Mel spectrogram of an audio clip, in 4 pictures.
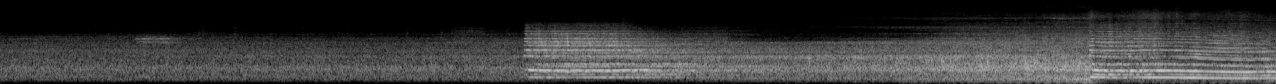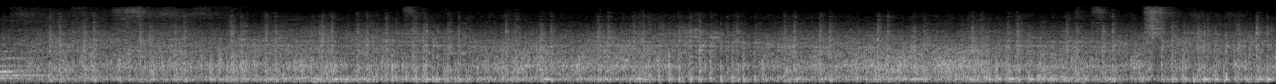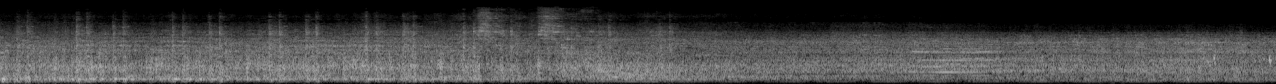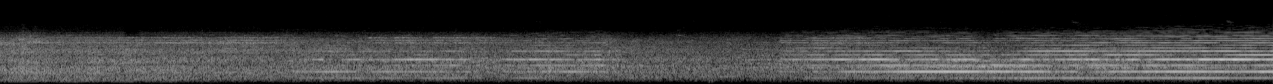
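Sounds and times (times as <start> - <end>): train rumble: 0.0 - 45.2
locomotive horn blast: 1.4 - 1.8, 5.2 - 7.5, 10.8 - 13.2, 34.6 - 35.8, 41.1 - 44.6, 46.0 - 51.0.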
